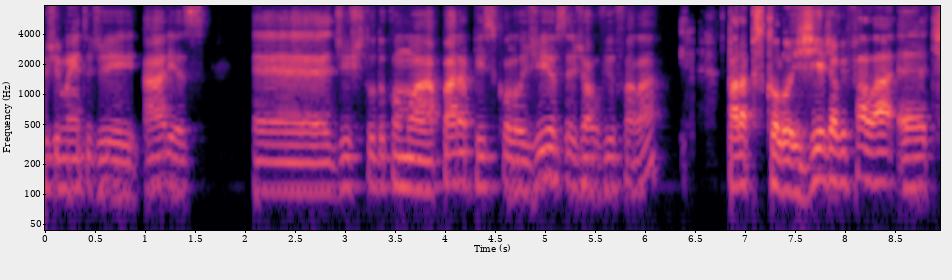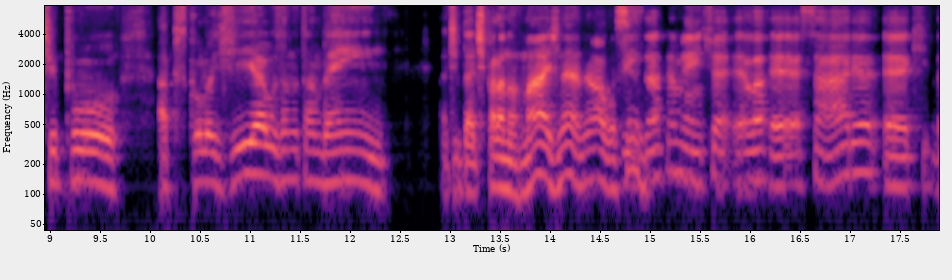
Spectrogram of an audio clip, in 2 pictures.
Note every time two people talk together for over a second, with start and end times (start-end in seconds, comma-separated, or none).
none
